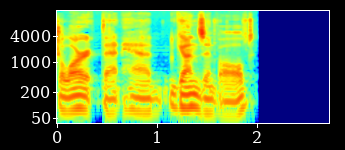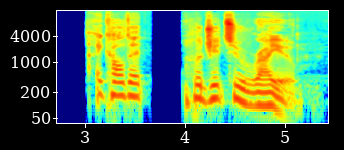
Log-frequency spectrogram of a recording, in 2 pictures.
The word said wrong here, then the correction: Hojutsu Ryu: It's Hojutsu Ryu, and I knew this, and I can't believe that I actually mispronounced it. I was reading it, and it's spelled R-Y-U, and I had a complete brain meltdown and pronounced it Ryu several times.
